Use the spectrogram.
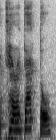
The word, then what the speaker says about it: pterodactyl: So why can't you hear a pterodactyl go to the bathroom? Because the P is silent.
